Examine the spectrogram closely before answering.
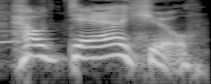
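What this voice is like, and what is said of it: Greta Thunberg impression. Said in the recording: “My newest impression ... Greta Thunberg.”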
